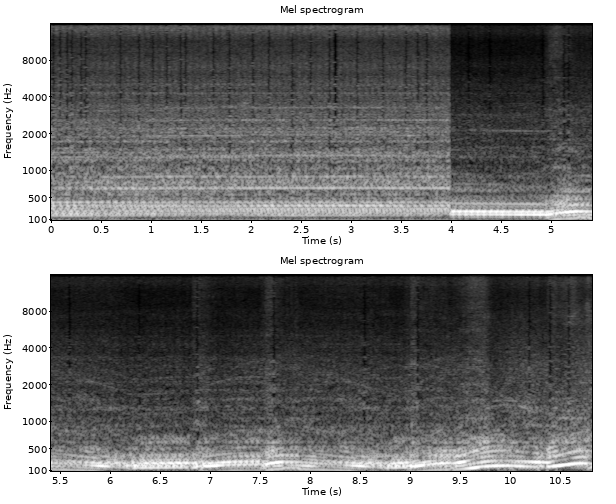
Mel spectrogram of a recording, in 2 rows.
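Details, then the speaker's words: Nissan 240SX S13 with swapped RB20DET, first run after over a year sitting, once power to the wire by the ECU was restored: fast, steady idle with a few quick throttle blips, running smoothly. It was hard starting, possibly flooded, and idle is way too high with AFR unset. "so I finally got the thing to run it started it ran the Idol is hooked too high obviously but at least now have a driving car"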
